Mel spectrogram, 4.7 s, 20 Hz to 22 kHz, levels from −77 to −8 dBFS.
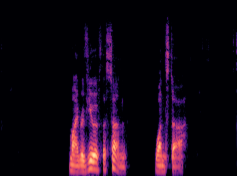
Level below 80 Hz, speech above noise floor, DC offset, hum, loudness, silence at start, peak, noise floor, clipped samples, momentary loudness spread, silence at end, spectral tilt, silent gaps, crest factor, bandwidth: -68 dBFS; 64 dB; under 0.1%; none; -24 LUFS; 1.4 s; -6 dBFS; -86 dBFS; under 0.1%; 12 LU; 1.05 s; -5.5 dB/octave; none; 20 dB; 14 kHz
